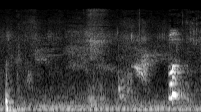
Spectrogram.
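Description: A sharp thump, then about a second and a half in a short, high-pitched baby squeal that rises in pitch.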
